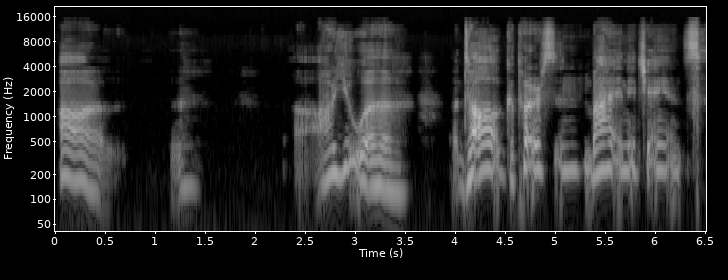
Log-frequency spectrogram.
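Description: A man's voice: high-pitched, lively intonation, extremely slow, no room sound, clean studio sound, heavily acted. A man playing a timid, flustered husband in a horror radio play, stammering nervously and apologising.

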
